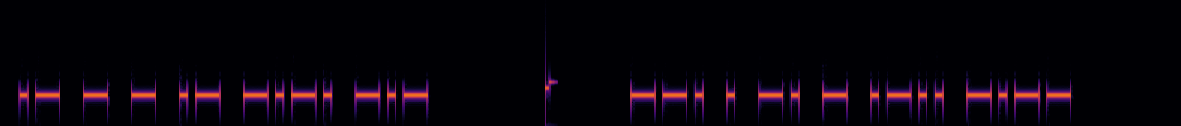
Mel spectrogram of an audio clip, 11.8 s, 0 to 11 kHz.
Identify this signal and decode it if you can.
Morse code, heard as a keyed tone, about 15 wpm, 700 Hz. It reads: ATTACK GENTLY
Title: Sentences from Top 1500 Words - New Word Drill Alt - 15wpm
